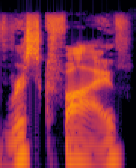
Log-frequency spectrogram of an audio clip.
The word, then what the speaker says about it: RISC-V: The next bit of news is the addition of RISC-V, which is what Wikipedia says is the way to pronounce what I've always called RISC-V, as a supported architecture for CPython.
